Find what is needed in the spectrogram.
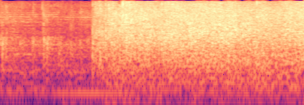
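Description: Audience clapping, coming in about half a second in as a dense, even clatter of many hands.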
